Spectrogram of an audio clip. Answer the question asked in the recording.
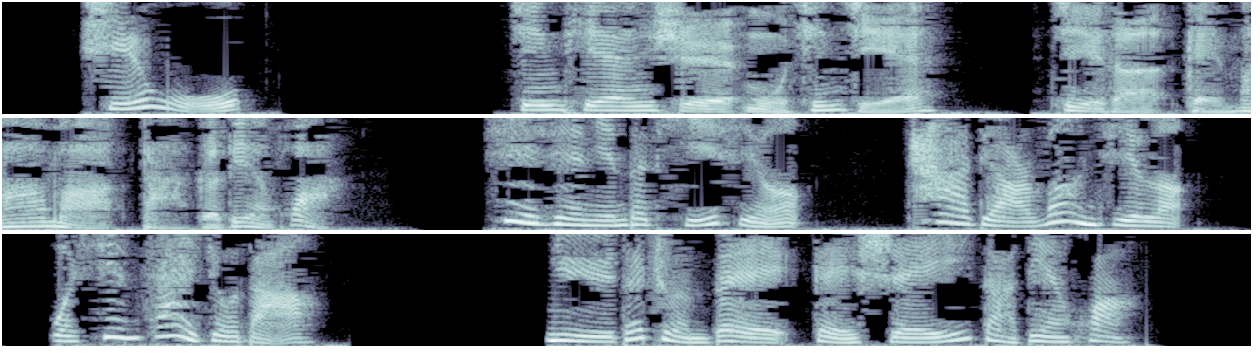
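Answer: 妈妈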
